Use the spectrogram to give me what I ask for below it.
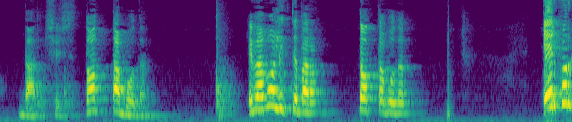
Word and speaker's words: তত্ত্বাবধান: তত্ত্বাবধান, এটা আমরা অনেকবার সলভ করছি। দেখো তৎ তা ব দান, তত্ত্বাবধান, শেষ।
